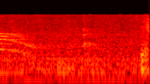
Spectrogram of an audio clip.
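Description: Pause in amplified speech in a church: the preacher's voice dies away into the room's echo, leaving low room tone with one faint, brief high sound about a second in.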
